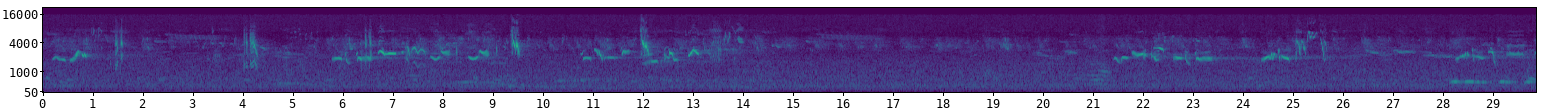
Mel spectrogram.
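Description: Songbirds chirping and singing in short phrases, bunched in lively spells with a quieter stretch in the middle, and a lower held note near the end.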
